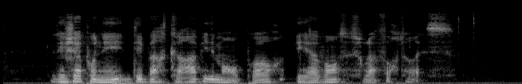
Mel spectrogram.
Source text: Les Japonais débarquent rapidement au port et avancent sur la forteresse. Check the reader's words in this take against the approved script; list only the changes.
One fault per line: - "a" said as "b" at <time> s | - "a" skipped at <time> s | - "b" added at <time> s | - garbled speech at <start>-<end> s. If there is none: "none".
none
